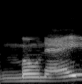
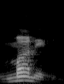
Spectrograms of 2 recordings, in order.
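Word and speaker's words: Moné: njpw as a Mercedes Monet or Monet it's interesting um so the funny part actually is a voiceover pronounces it as money so for me it's Mercedes money so for everybody else's Mercedes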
